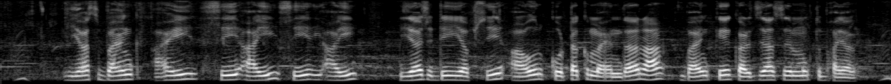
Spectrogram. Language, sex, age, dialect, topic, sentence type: Bhojpuri, male, 18-24, Western, banking, statement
